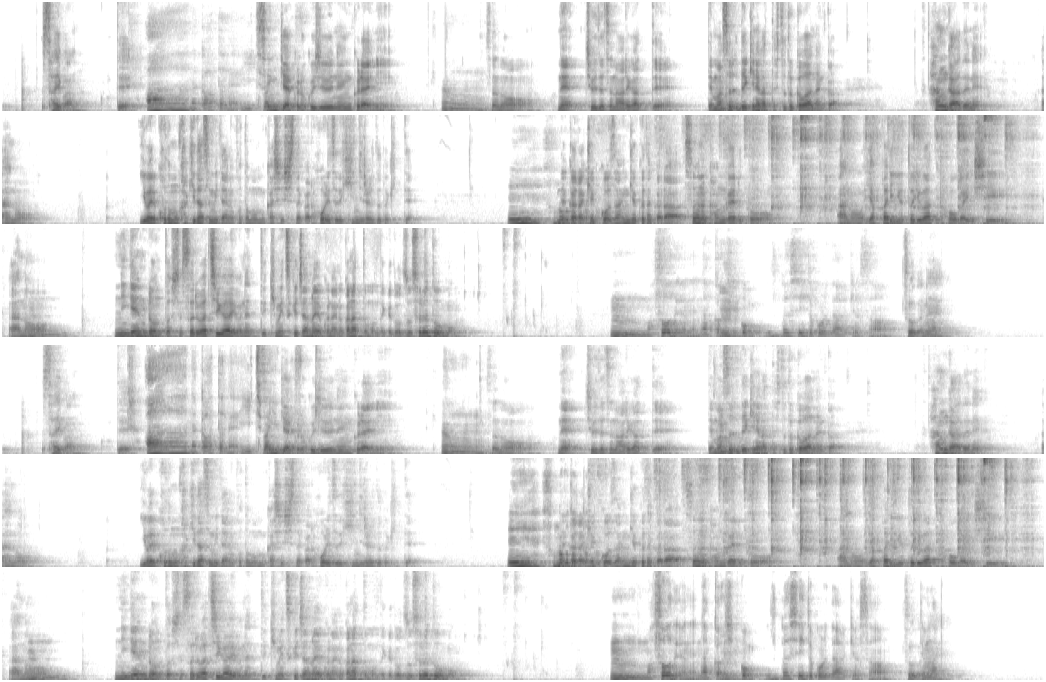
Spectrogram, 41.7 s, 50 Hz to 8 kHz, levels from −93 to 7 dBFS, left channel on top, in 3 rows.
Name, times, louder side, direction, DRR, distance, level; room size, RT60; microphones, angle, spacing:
voice 1, 0.5-1.1 1.5-1.8 3.4-5.3 6.5-7.1 7.4-9.0 9.4-11.2 12.4-13.1 13.9-14.3 15.7-19.4 21.3-24.2 25.0-27.4 27.9-28.4 29.3-33.9 37.4-37.6 39.9-40.3, left 3 dB, 40° left, 10 dB, 0.5 m, -36 dB
voice 2, 1.7-3.9 5.9-6.6 9.5-10.0 20.6-21.9 28.1-28.7 35.9-39.6 40.0-40.3, right 2 dB, 75° right, 8 dB, 0.7 m, -38 dB
sound 1, 21.7-27.7, right 5 dB, 40° right, 1.7 m, -44 dB
12.0 x 5.9 x 3.7 m, 0.87 s
head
